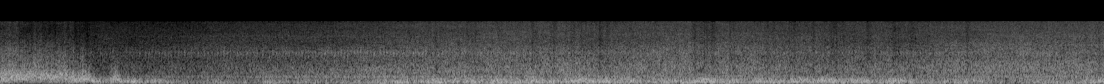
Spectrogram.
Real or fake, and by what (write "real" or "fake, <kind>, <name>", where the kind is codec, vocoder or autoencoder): real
